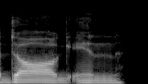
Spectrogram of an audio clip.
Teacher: you've put the G in front of the next word it's one sound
